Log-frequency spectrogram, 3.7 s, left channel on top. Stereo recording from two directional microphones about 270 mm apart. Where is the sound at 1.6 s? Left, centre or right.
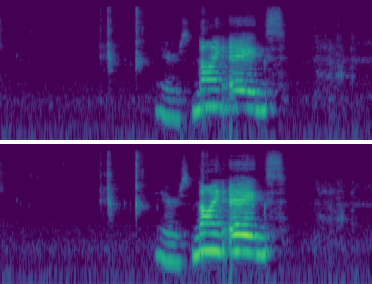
Centre.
